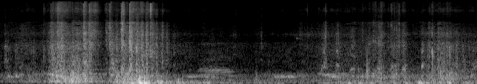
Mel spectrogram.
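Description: Pigeons coo softly and repeatedly on a rooftop in Multan, with occasional wing flaps and light background rustling.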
